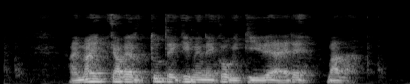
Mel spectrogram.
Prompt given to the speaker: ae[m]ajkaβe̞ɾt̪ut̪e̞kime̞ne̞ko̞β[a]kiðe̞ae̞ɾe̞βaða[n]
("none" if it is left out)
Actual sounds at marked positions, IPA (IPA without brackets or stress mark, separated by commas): m, i, none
